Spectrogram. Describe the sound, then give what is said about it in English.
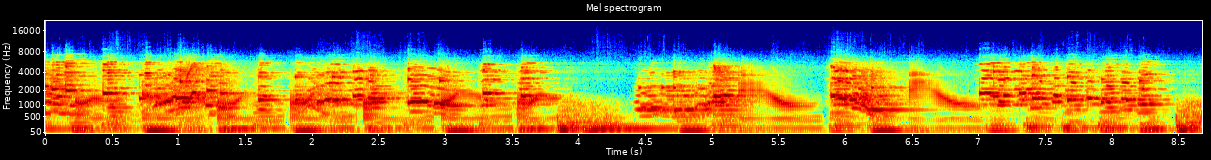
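Springy, distorted boing effects imitate a rubber ball bouncing: a long run of wobbly, warbling tones with bending pitch, loud and almost continuous, with only brief gaps between bursts. “If I were a rubber ball, I'd bounce around and around. If I were a rubber ball, this is how I'd sound.”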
